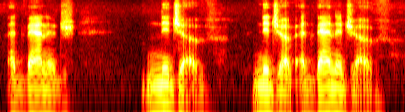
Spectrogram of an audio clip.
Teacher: Notice I'm dropping the T in NT plus vowel because that usually also works inside of a word, not always, but usually.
